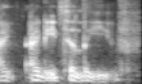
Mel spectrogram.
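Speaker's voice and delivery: very quiet, low half-whisper under the breath. Voicing a frightened character muttering under his breath: half-whispering to himself. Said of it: "He is whispering to himself".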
